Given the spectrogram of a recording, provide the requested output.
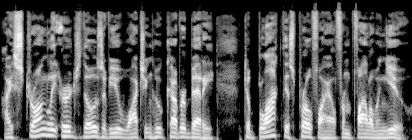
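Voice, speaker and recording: A man's voice: fairly low pitch, a little fast, dark tone, no echo. Sarcastic man, dry close recording. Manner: sarcastic, blunt, confrontational. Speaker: host, mock interviewer. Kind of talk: scripted satirical interview commentary.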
